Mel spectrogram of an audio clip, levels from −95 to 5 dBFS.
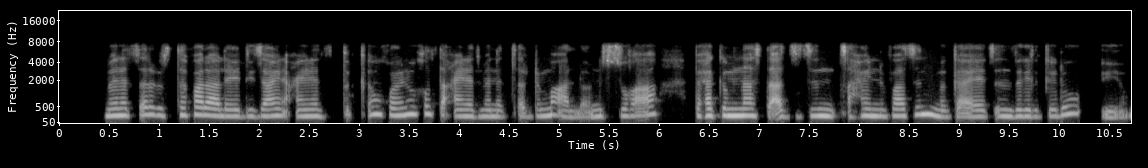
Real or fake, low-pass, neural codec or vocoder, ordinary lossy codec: real; 7.2 kHz; none; Opus, 16 kbps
